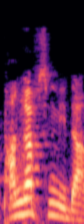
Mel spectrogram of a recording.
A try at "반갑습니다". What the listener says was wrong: Okay, the lips kind of have to close.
